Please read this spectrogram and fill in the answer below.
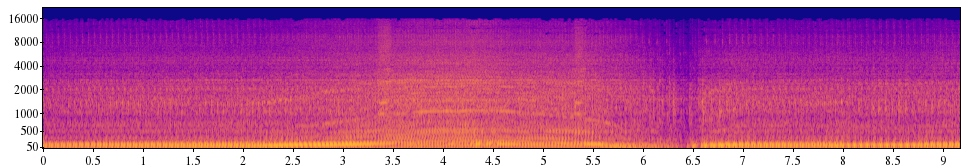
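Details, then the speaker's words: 1986 Honda Shadow VT500, water-cooled V-twin, about 27,000 miles, cold before its roughly 5-minute warm-up: it chugs steadily, revs rise and wobble, then sag and nearly die. Stumbles when the throttle is opened cold. "otherwise when you try to give it gas it will just dieye on you so let me show you what happens here"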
